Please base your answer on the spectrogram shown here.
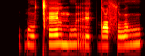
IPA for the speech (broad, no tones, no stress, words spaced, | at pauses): ɓoǀʰɛl murɘtdˤe sˤu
